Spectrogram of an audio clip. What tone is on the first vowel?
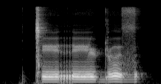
low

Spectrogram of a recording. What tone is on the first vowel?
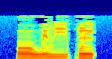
low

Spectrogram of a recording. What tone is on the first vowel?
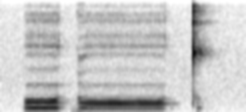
high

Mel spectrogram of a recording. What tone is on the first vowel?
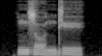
falling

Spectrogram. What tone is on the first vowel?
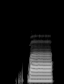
high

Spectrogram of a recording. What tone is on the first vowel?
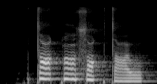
high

